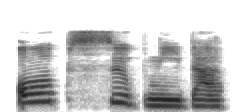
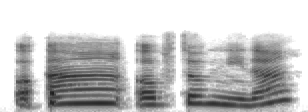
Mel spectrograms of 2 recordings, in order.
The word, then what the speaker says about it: 없습니다: Y sub, Ajá, perfecto, esa pronunciación estuvo perfecta. Isub. ok. Y el verbo no tener en formal es, chicos, obsubnida.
